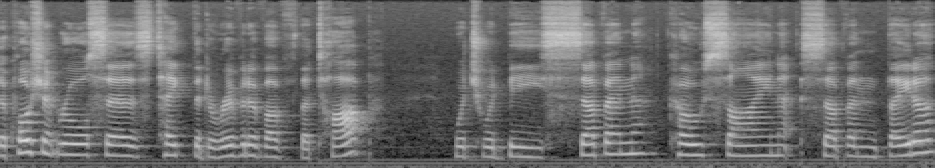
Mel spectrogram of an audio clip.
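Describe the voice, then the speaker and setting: There is audible room echo around a woman's voice. Her pitch is medium, with ordinary variation. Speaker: math instructor. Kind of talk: lecture. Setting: recorded lecture, camera off.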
